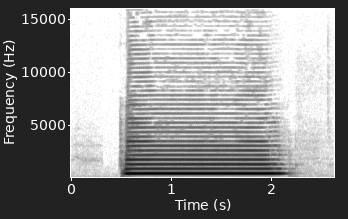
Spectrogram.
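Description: A single sustained clarinet B note, held steady for about one and a half seconds, played close and alone.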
